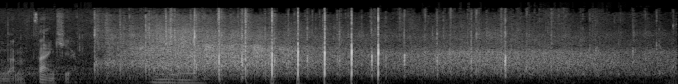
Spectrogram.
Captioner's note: audience and panelists applauding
